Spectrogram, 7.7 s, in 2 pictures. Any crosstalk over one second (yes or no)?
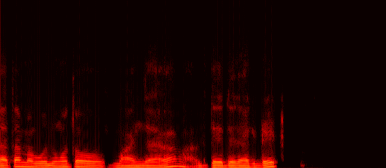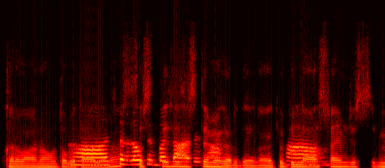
yes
